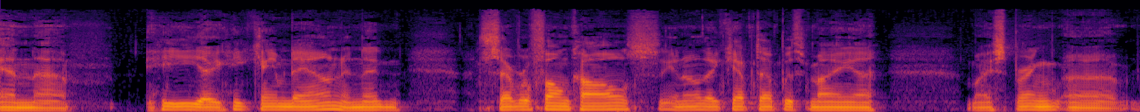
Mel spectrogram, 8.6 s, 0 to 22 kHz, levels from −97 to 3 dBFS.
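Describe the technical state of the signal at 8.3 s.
At 8.3 s the signal is intact, with no dropout, distortion or other fault audible at that point in the speech.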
